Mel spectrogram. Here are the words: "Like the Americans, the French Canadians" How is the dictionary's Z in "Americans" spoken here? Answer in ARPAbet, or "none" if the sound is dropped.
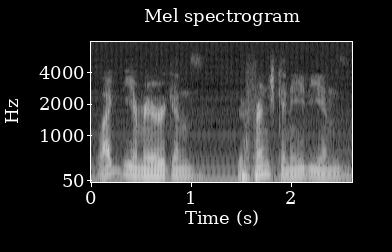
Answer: Z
